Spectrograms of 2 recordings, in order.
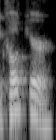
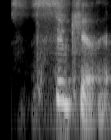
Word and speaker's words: Cukier: yeah but everybody does what's the right pronunciation please secure as the first secure secure i apologize so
